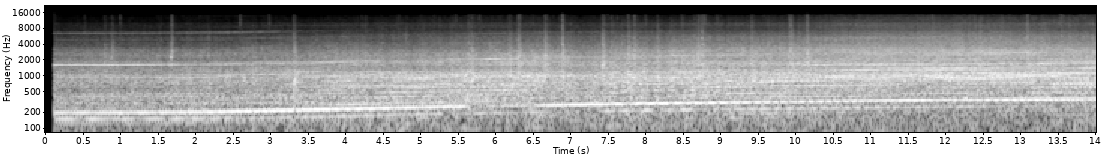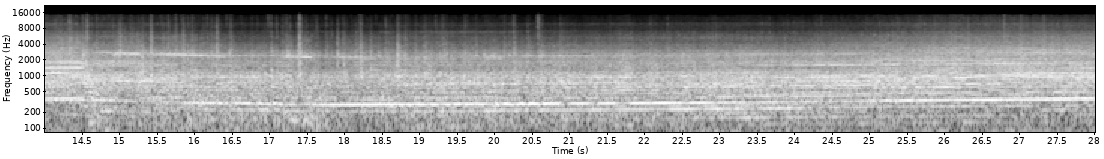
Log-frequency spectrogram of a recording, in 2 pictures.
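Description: Ethanol-fuelled racing super truck's engine at speed, heard from inside the cab. It runs hard with its pitch climbing slowly, dips briefly about halfway through, then climbs again.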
